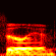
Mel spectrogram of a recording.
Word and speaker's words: Cillian: Killian Murphy. That's But I believe that might be how his name's actually pronounced. That's Cillian Murphy's It's Cillian.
